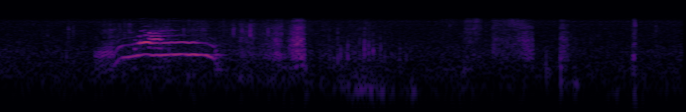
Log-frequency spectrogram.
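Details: Female kitten calling while eating: one clear, rising then falling meow lasting about half a second, followed by soft clicks and chewing noises indoors.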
